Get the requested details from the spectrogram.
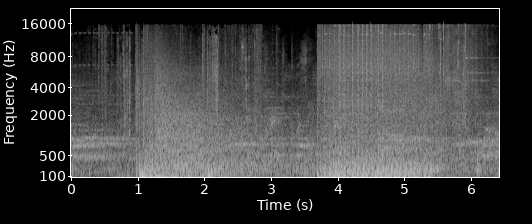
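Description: A rifle fires bursts of gunshots.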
